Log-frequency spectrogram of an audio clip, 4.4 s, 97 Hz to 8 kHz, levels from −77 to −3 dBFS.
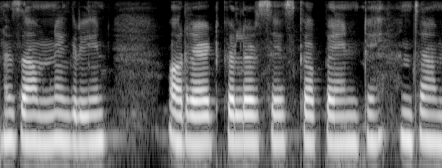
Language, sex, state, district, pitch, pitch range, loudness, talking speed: Hindi, female, Maharashtra, Chandrapur, 200 Hz, 195-205 Hz, -15 LUFS, 150 wpm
